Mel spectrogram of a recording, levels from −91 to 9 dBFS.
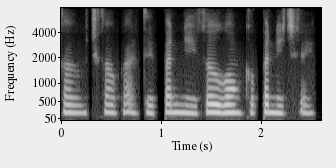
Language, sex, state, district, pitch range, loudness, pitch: Wancho, female, Arunachal Pradesh, Longding, 205-215 Hz, -16 LUFS, 210 Hz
